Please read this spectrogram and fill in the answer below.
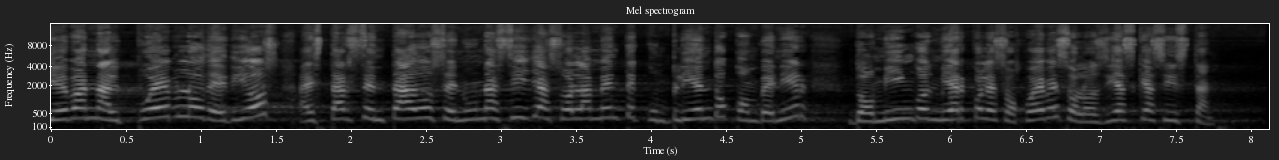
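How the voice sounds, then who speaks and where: Animated tone at a moderate pace. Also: woman. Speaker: pastor. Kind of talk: sermon.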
